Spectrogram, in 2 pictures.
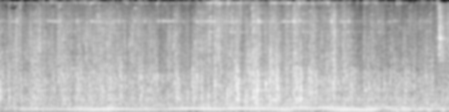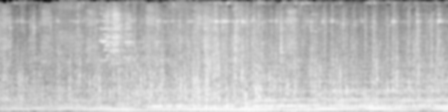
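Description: Horse hooves clip-clop steadily as a horse-drawn carriage arrives. The rhythmic clopping is blended into a dense, continuous backdrop of sustained low tones and grows slightly louder in the second half.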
